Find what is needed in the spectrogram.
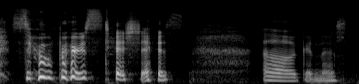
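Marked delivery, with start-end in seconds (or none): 0.1-1.9 laughing. Real, not acted. Laughing through the word again.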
